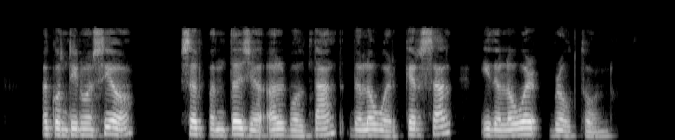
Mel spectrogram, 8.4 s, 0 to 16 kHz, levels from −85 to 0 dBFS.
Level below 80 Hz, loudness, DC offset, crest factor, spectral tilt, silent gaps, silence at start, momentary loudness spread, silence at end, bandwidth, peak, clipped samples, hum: -64 dBFS; -19 LUFS; under 0.1%; 18 dB; -5.5 dB/octave; 1.72-2.26 s, 5.89-6.01 s, 6.80-6.84 s; 0.55 s; 12 LU; 0.8 s; 7.6 kHz; -2 dBFS; under 0.1%; none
